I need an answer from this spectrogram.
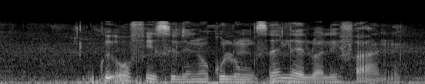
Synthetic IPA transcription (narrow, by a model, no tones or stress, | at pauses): k̬ʼwiʔofisilinok̬ʼuluŋʱisɛlɛlwalifa̰ːnɛ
